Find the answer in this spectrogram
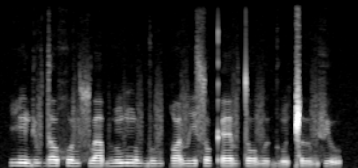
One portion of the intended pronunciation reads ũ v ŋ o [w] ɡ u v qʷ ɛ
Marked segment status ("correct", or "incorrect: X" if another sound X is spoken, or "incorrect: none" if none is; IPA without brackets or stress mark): incorrect: v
